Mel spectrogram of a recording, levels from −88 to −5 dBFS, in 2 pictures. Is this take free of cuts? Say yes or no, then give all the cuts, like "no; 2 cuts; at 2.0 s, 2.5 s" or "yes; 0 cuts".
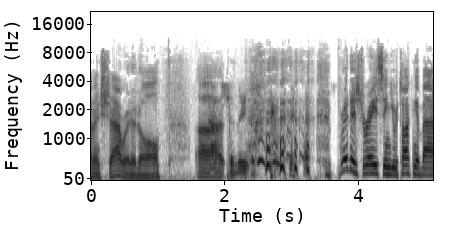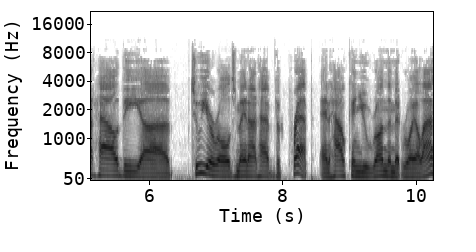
no; 1 cut; at 8.5 s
